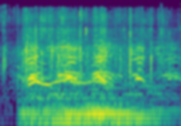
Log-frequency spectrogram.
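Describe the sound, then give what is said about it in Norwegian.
A crowd of several thousand at a Spanish election rally roars and chants 'presidente, presidente' in unison as party leader Santiago Abascal takes the stage, many voices rising and falling together over a dense wash of cheering and scattered clapping, loud and sustained throughout. “Når partileder Santiago Abascal går på scenen, roper publikum 'presidente, presidente'.”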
